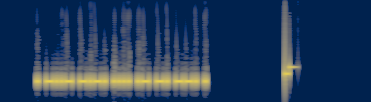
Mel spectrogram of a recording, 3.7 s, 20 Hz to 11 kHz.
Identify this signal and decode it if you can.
Morse code, heard as a keyed tone, about 53 wpm, 700 Hz. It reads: EXCHANGE
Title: Sentences from Top 1000 Words - Review Part 6 - New Word Drill - 50wpm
